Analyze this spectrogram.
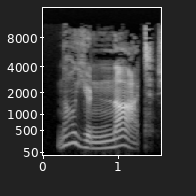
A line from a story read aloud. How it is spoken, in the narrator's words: she slurred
